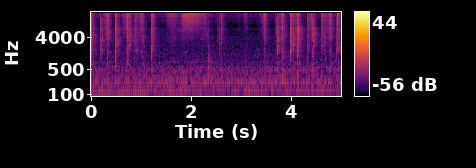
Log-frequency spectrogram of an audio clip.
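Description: Tarot cards being shuffled for a past-life reading: repeated crisp riffles and flicks in quick bursts, close and fairly loud, with a quieter stretch in the middle and no talking.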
